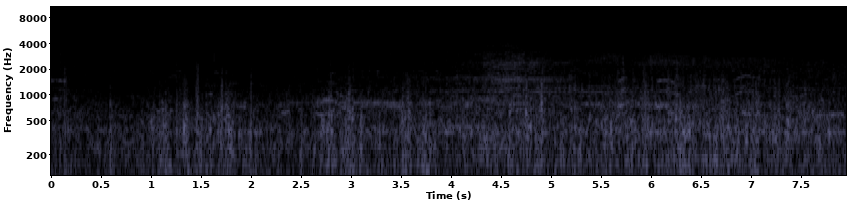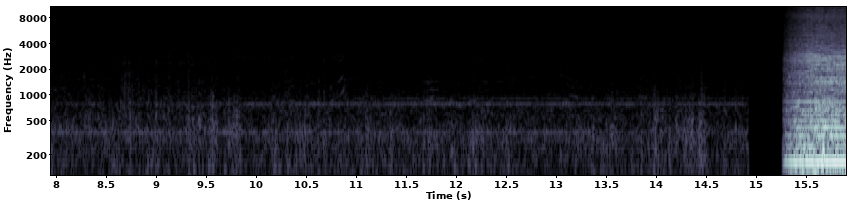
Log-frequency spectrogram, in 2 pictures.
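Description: A boat's engine hums steadily.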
